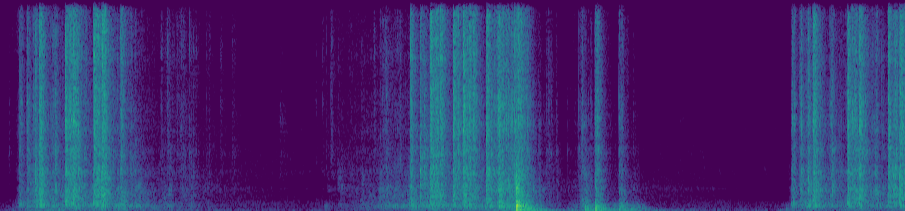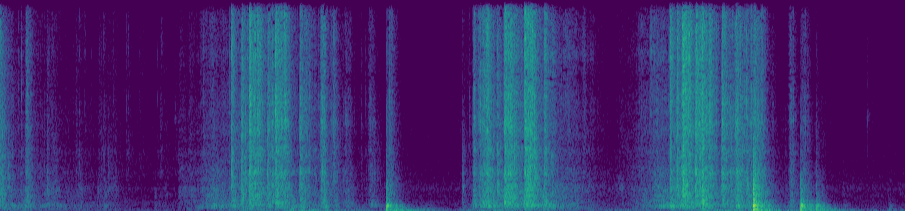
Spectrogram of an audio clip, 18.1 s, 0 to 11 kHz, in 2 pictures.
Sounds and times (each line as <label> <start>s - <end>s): old interior sliding door on rollers 0.2s - 2.5s
old interior sliding door on rollers 3.2s - 6.6s
old interior sliding door on rollers 7.9s - 17.6s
